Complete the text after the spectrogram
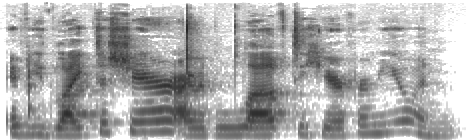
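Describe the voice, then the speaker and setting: A woman's voice: medium pitch, normal speed, slight background noise. Encouraging young woman teaching children. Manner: encouraging, addresses listeners directly with questions. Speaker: teacher leading a read-aloud lesson. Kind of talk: casual, chatty explanation to children.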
